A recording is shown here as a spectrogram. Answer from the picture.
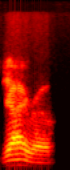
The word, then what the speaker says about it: gyro: Well, I think it's pronounced gyro. – Well, in our context, it is. Otherwise, I think it's a euro.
